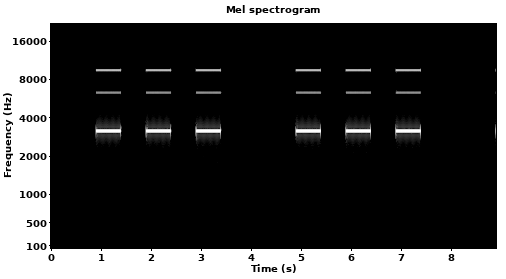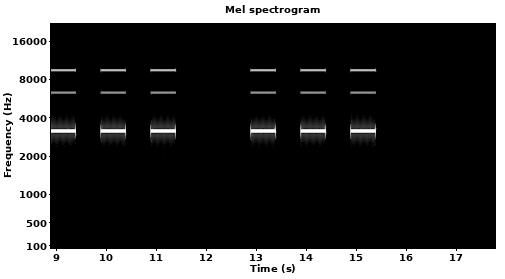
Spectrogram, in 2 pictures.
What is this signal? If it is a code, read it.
Alarm pattern, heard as an alarm's beeps, played four times, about 3150 Hz. Temporal three. Smoke or fire, evacuate.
